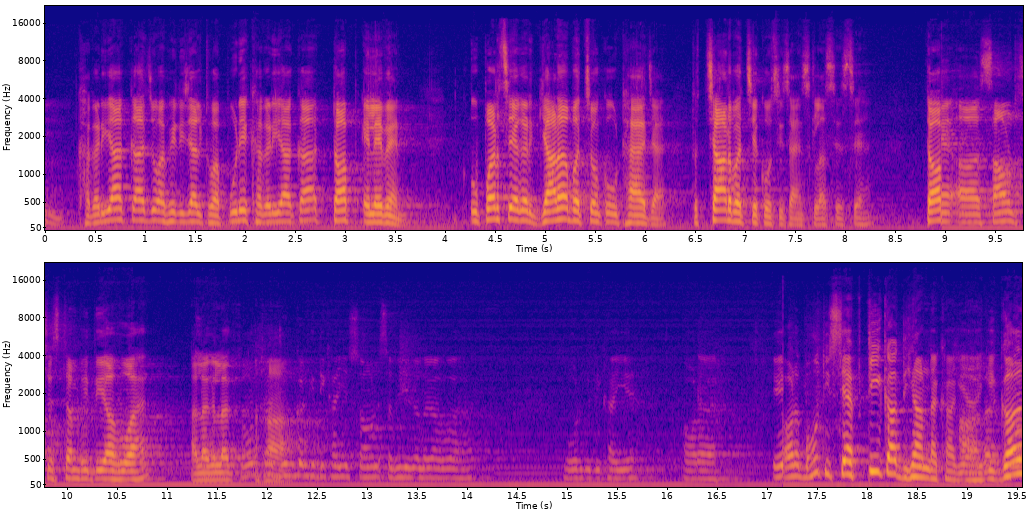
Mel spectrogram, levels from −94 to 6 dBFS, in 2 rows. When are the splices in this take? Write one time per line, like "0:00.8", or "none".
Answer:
0:09.0
0:17.2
